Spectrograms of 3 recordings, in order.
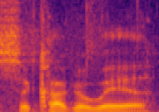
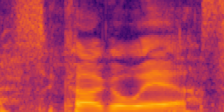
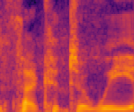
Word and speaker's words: Sacagawea: But I guess the correct pronunciation of her name is Sacagawea. – Yeah. – Sacagawea. Which makes way more sense. – Yeah. – Than Sacagawea.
